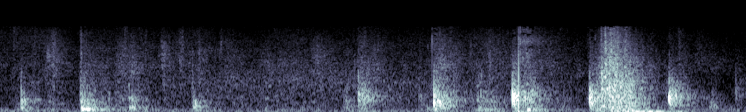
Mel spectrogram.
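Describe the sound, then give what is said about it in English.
Footsteps of a woman climbing stairs: a string of irregular, dull thuds, some louder and heavier than others, with quiet gaps between. “She goes upstairs.”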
